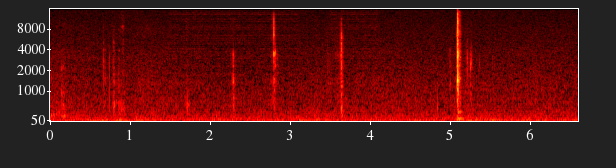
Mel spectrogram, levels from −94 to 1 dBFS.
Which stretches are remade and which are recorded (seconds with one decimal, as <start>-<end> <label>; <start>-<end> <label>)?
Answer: 0.0-1.5 recorded; 1.5-3.1 remade; 3.1-3.5 recorded; 3.5-4.1 remade; 4.1-6.6 recorded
